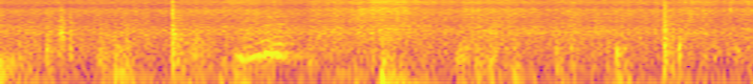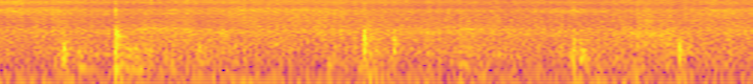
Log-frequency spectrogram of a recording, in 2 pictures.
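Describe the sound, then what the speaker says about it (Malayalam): Chopped bilimbi fries in a pan and is stirred, a steady sizzle with close scraping and clinking stir strokes scattered throughout. "ഇതെല്ലാം കൂടി നല്ലോണം ഇളക്കി മറിച്ചാണ്"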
